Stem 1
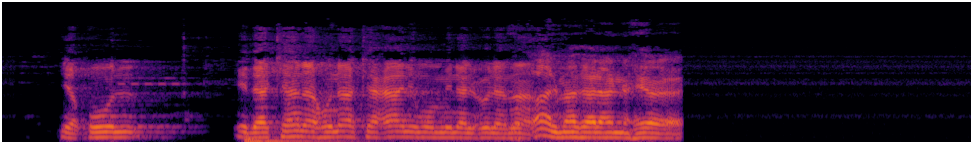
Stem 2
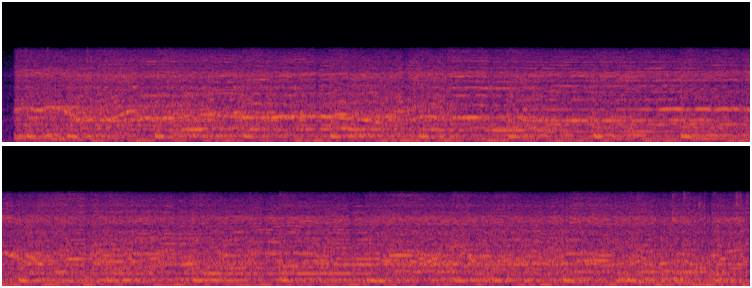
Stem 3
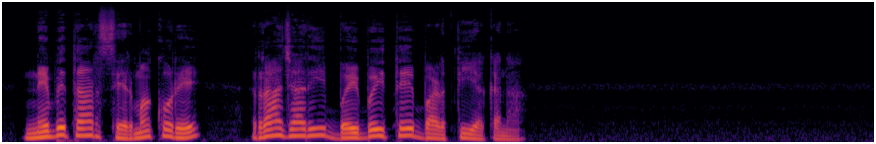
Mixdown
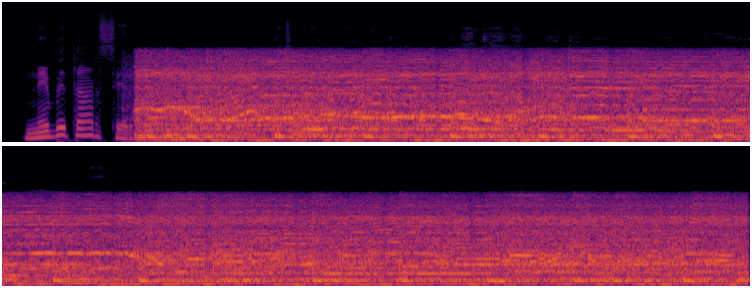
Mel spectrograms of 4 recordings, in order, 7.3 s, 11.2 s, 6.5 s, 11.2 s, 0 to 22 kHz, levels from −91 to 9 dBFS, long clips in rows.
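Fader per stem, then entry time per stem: -16.5, +1.5, -13.5 dB; 1.55, 0.90, 0.00 s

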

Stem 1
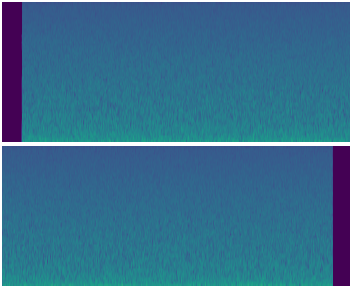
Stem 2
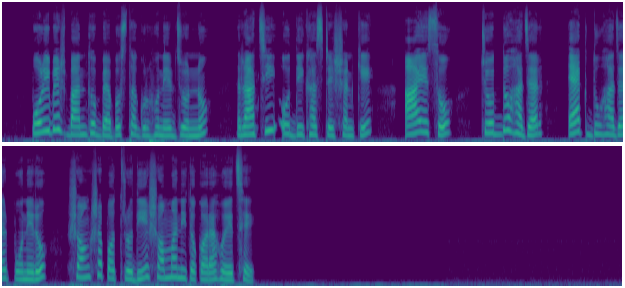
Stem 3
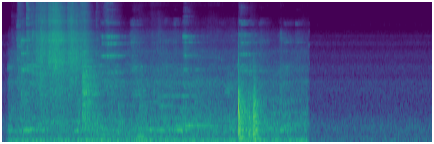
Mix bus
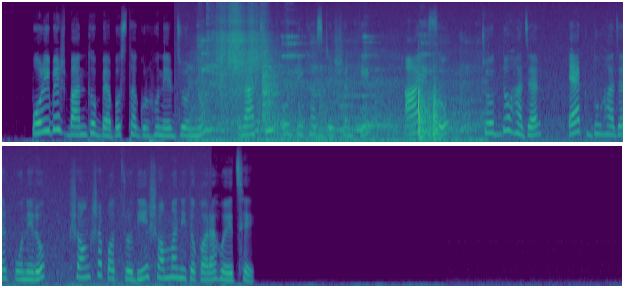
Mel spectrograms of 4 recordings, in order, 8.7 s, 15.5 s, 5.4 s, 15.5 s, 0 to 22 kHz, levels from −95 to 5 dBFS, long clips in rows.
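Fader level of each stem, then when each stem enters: -17.5, +0.5, -7.0 dB; 1.90, 0.00, 2.25 s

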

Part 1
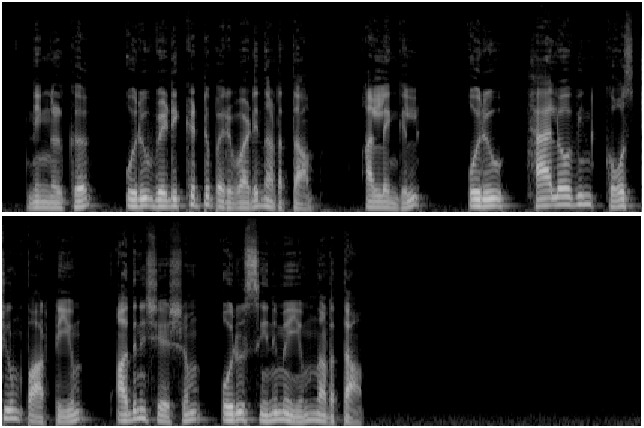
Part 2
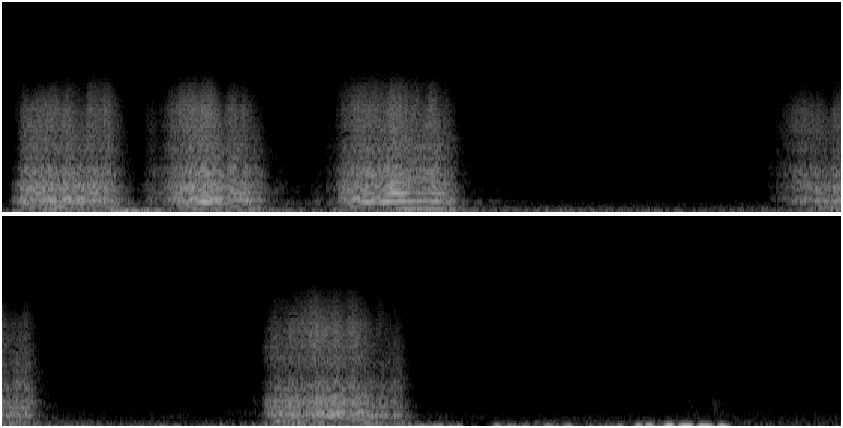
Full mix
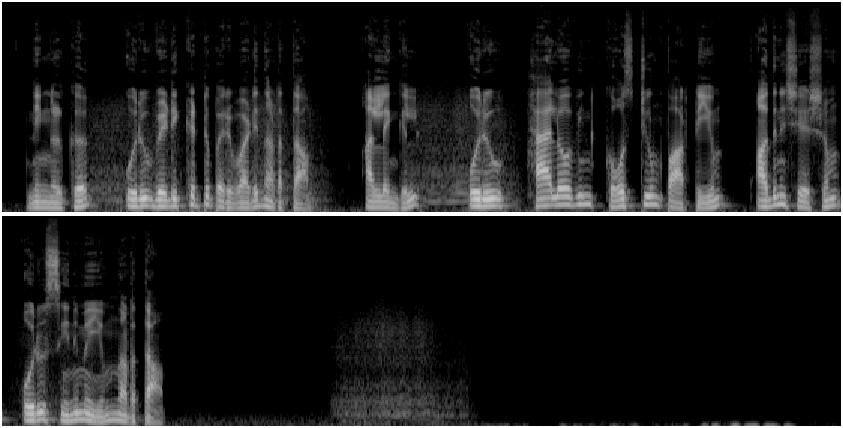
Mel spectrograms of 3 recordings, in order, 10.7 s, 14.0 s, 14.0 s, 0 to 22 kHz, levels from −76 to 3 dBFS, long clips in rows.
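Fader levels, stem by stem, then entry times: +1.0, -15.0 dB; 0.00, 0.55 s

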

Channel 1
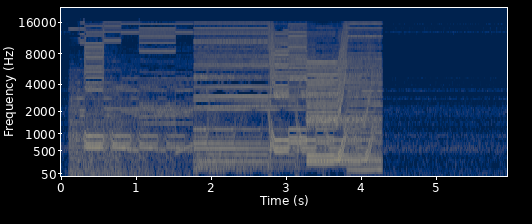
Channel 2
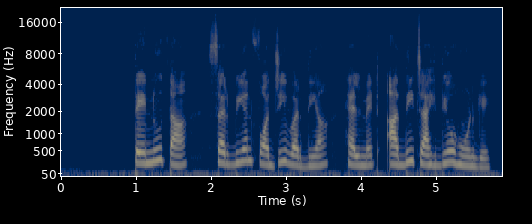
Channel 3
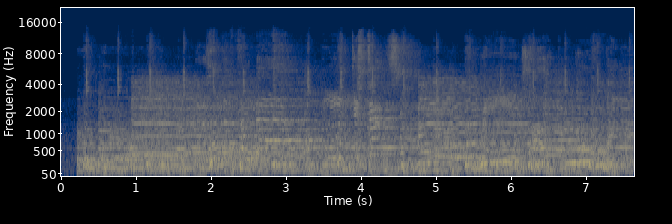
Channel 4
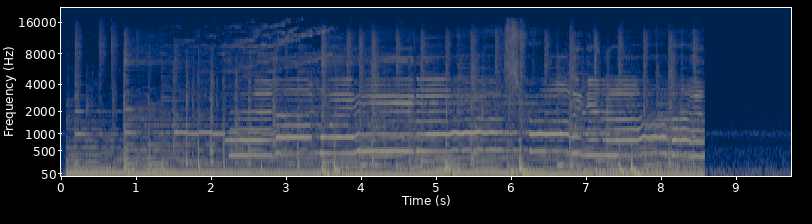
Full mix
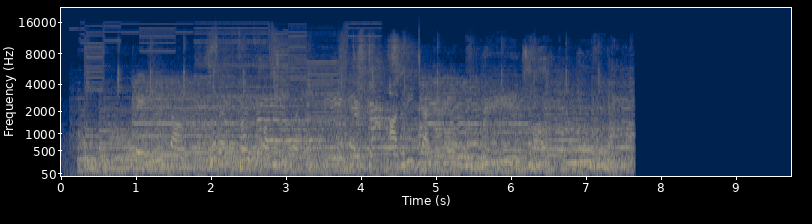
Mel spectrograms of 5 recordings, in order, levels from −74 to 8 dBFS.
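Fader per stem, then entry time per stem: -8.0 dB, 0.0 dB, -0.5 dB, off; 0.00 s, 0.00 s, 0.00 s, off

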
